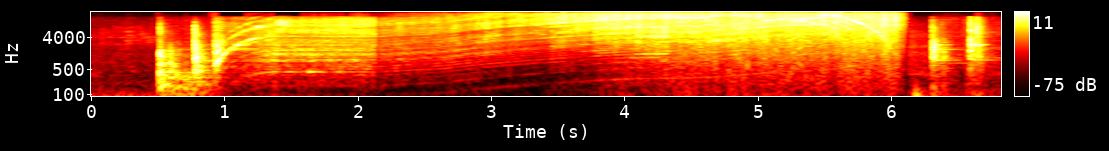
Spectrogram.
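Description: A Husky track saw rips a plywood sheet: the motor spins up with a sharp burst, then settles into a sustained loud cutting whine as the blade runs through the wood, before winding down and clunking to a stop.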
